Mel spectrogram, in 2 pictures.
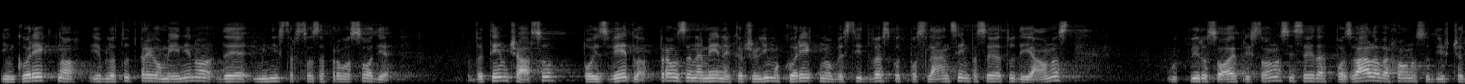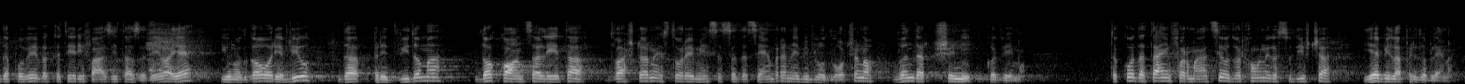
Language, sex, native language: Slovenian, male, Slovenian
